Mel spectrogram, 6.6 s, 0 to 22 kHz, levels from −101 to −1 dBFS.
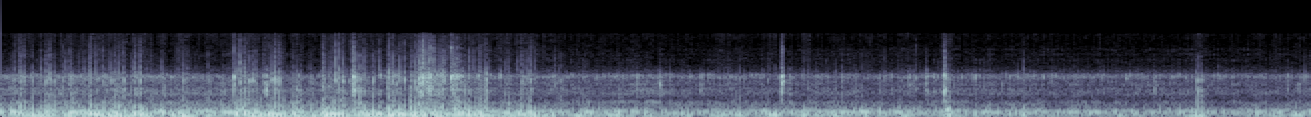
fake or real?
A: real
